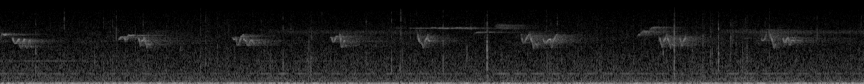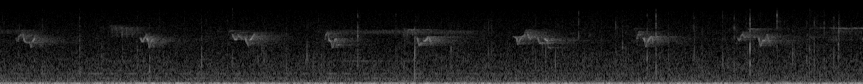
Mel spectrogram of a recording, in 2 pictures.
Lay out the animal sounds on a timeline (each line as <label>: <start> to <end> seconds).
Red-eyed Vireo (Vireo olivaceus): 0.0 to 17.3 seconds
Pine Warbler (Setophaga pinus): 2.6 to 4.3 seconds
Black-throated Green Warbler (Setophaga virens): 3.7 to 5.5 seconds
Pine Warbler (Setophaga pinus): 7.1 to 9.0 seconds
unidentified call: 9.6 to 10.1 seconds
Pine Warbler (Setophaga pinus): 11.8 to 13.5 seconds
Black-throated Green Warbler (Setophaga virens): 16.7 to 17.3 seconds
